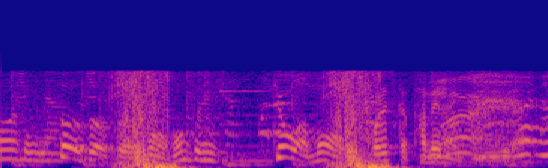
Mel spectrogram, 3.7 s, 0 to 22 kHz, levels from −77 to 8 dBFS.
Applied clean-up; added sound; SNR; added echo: none; Tearing; -3 dB; none.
